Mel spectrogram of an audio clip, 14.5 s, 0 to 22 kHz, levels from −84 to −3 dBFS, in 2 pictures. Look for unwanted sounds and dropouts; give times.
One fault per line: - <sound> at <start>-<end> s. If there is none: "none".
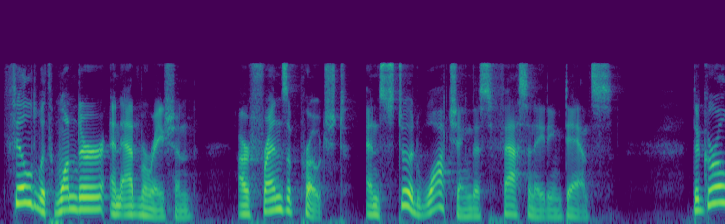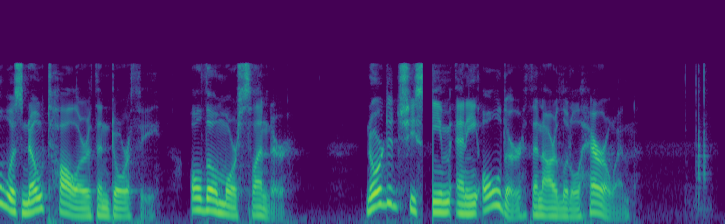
- dropout at 11.5-11.6 s
- tap at 14.1-14.4 s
